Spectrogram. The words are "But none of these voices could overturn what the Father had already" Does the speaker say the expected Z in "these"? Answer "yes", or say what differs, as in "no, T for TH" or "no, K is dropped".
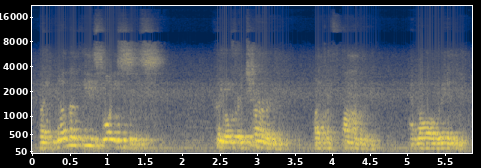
yes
